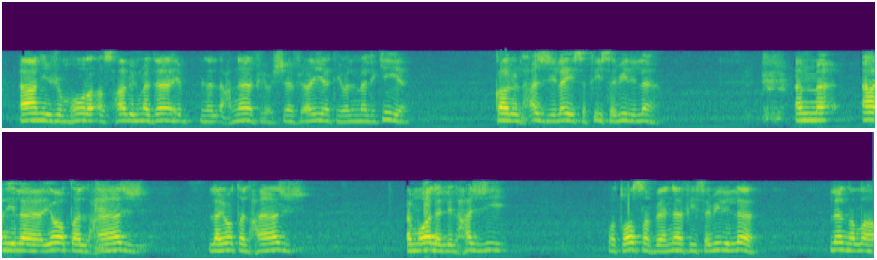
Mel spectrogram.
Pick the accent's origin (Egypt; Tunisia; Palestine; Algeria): Egypt; كما يحدث في الزواجات في بلادنا مصر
